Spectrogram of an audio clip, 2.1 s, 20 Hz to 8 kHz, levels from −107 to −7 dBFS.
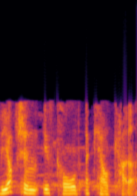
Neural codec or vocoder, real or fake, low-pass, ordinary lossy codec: codec, 16 kHz, 2 kbps, FunCodec, trained on Chinese and English, 25 frames a second; fake; 7.2 kHz; AAC, 16 kbps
